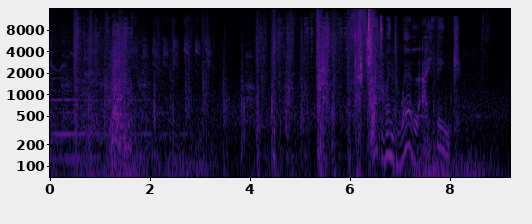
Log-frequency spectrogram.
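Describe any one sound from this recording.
Footsteps tread on grass and leaves.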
